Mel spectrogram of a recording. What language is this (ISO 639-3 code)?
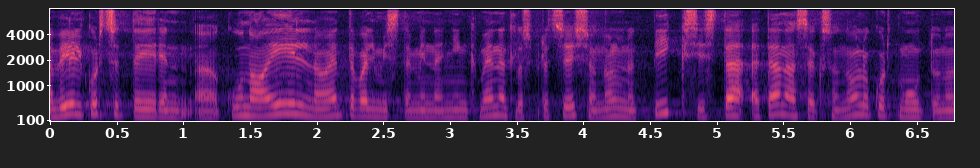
est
